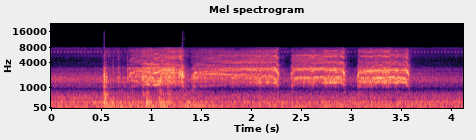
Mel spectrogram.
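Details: Peregrine falcon youngster at Włocławek Anwil screaming from the platform under pressure, afternoon of 16 July 2022: loud raspy drawn-out screams, three long bursts each near a second, preceded by sharp knocks and scuffling, with low hum beneath.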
